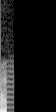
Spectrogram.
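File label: Raleigh Police North District Tactical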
